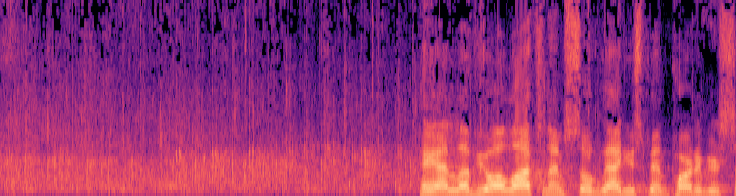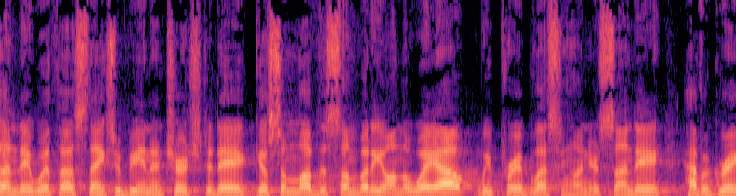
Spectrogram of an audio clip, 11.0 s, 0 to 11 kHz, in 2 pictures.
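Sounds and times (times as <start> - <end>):
congregation clapping in church during a Sunday service: 0.0 - 5.0
speech: 3.1 - 11.0.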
